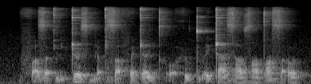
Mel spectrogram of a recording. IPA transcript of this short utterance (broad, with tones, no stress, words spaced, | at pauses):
fə̰˩˥zˤə̰˨ʈ lʲḛ˦˥ʈə˞˥˨sbḛ˦˥ʈ zˤə̰˨ fɐ˨ʈɐ˩˥i̯ t̪ʰɔ̰˨hə˞˦˥ tʷɑ̰˥˨i̯ʈa˨˩˦ zɐ˨y̯zˤe˩˥dˤa˦˥ zˤə̰˨u̯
